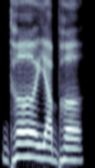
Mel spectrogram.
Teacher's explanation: इन्हें बोलकर देखिए, आपके मुंह से और अधिक हवा निकलेगी। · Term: महाप्राण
